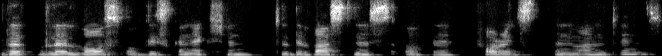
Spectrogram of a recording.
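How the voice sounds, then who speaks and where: A woman's somewhat breathy voice at medium pitch, dark and mellow in tone, monotone and flat, at a very slow pace. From Siberia, Russia. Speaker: family constellation practitioner. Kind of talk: casual chat.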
